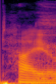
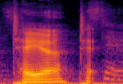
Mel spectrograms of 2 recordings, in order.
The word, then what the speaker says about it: Taeya: we have Steve and your name is pronounced ty oh right taya told you yeah called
